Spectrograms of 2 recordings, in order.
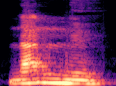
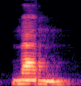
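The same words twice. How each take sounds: First: The final n is released with a vowel. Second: The final n is closed without release. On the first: The speaker calls it wrong. "But it is not 난" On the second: The speaker calls it right. "you automatically close and don't open again"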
